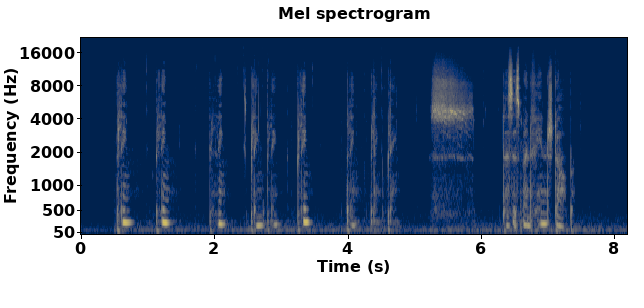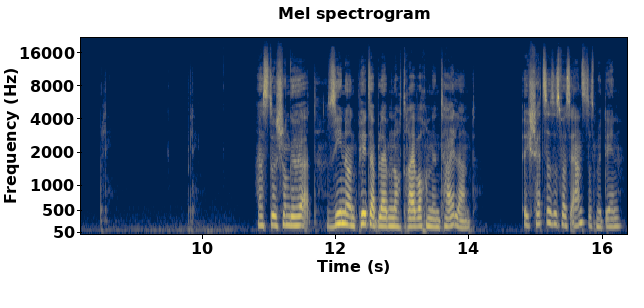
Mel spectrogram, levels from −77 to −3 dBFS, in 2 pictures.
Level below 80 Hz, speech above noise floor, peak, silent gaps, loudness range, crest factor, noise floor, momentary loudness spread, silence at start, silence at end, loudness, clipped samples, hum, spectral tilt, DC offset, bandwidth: -60 dBFS; 48 dB; -2 dBFS; none; 17 LU; 22 dB; -68 dBFS; 25 LU; 0.55 s; 0.1 s; -21 LUFS; under 0.1%; none; -3.5 dB/octave; under 0.1%; over 20 kHz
